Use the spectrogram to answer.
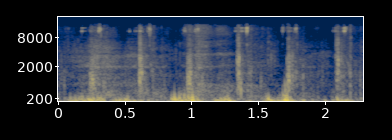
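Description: Running footsteps from a runner at an easy pace of six minutes per kilometre, on a run through countryside below a large mountain. Soft, muffled thuds repeat at a steady, even cadence.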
